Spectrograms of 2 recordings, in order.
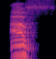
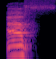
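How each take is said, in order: Both takes have the same delivery.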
